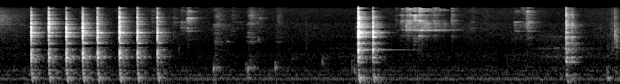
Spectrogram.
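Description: A kitchen utensil scraping and knocking against a mixing bowl while batter is scraped out: a quick run of about eight clinks in the first second and a half, then two louder single knocks later on. A steady low hum runs underneath.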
